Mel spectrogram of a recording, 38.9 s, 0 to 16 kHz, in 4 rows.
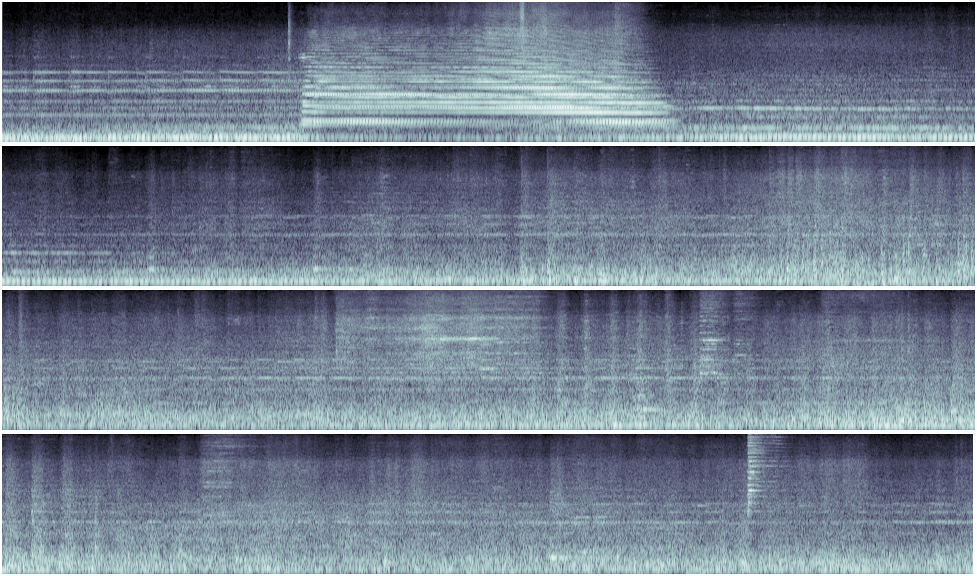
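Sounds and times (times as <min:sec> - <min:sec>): train horn chord: 0:00.0 - 0:11.5
train cars clattering over rails: 0:11.3 - 0:38.9.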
